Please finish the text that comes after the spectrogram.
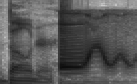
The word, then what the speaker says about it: Boehner: up it's John boner I want to say Boehner like everybody else can't do it there's an o in there folks don't forget that out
